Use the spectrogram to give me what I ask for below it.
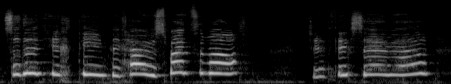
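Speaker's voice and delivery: high, loud demanding question; Sally demanding of the crowd. Acted. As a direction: press them hard. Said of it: "Sally demanded".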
